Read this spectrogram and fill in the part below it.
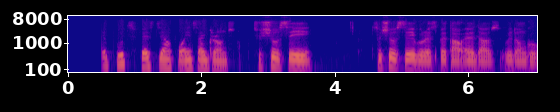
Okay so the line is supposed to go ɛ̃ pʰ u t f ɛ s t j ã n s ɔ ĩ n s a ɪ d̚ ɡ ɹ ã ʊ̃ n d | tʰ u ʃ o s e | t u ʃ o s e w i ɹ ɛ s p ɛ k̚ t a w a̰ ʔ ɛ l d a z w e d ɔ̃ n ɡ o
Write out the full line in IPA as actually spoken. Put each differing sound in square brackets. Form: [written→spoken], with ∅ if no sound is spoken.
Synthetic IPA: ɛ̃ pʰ u t f ɛ s t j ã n [s→f] ɔ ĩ n s a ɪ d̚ ɡ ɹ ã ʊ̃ n d | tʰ u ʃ o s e | t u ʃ o s e w i ɹ ɛ s p ɛ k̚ t a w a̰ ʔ ɛ l d a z w [e→i] d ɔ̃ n ɡ o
